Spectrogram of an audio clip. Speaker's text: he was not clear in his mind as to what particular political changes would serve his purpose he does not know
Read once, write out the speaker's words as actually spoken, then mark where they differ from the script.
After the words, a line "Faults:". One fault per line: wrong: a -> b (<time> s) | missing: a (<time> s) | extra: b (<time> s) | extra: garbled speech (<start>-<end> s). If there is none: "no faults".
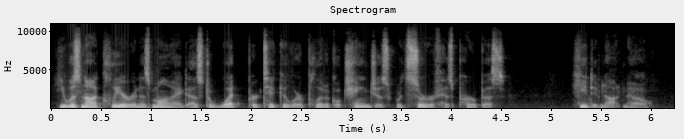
he was not clear in his mind as to what particular political changes would serve his purpose he did not know
Faults:
wrong: does -> did (5.4 s)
